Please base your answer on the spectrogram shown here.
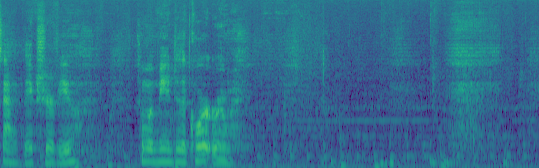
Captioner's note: exhales sharply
